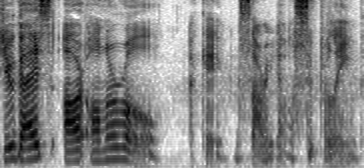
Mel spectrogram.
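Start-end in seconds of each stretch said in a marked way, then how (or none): 1.9-3.6 embarrassed whisper. Real, not acted. Embarrassed after bad pun.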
